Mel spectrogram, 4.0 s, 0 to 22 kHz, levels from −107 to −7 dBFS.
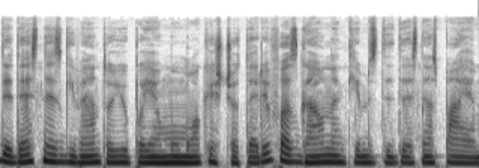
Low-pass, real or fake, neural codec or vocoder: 14.4 kHz; real; none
